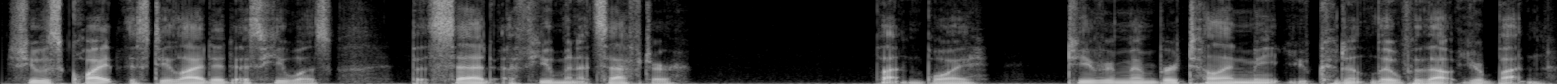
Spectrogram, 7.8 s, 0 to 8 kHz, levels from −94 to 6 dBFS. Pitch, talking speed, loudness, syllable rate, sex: 100 Hz, 210 wpm, -21 LUFS, 6.5 syllables/s, male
